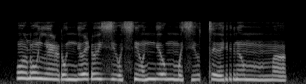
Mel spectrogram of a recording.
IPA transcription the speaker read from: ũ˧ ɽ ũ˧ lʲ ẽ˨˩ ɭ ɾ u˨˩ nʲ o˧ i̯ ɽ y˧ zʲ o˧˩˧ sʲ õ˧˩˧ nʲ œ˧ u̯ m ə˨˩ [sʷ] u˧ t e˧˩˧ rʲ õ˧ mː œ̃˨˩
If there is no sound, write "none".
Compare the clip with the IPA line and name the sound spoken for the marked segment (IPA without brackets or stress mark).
sʲ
